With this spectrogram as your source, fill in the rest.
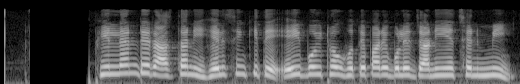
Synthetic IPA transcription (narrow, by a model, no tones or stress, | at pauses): finlɛɳɖeɾːad͡ʑd̪ʱaniɦelsiŋkit̪eʔejbojʈʰokɦot̪epaɾeboled͡ʑanijet͡ɕʰenmi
